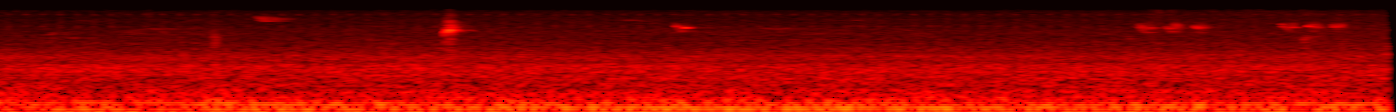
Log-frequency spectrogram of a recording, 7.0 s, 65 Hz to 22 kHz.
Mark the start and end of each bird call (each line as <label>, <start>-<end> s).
unidentified bird, 1.2-1.7 s
Red-winged Blackbird (Agelaius phoeniceus), 1.9-2.8 s
unidentified bird, 3.2-7.0 s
